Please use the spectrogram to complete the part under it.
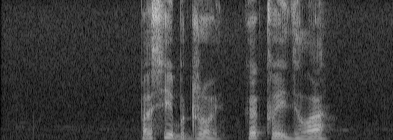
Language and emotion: Russian, neutral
